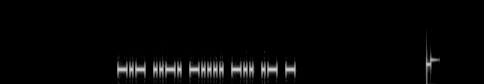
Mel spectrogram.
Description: Morse code, heard as a keyed tone, about 40 wpm, 700 Hz. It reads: KF6DAT
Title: USA Call Signs - 3x Character Spacing - 40wpm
